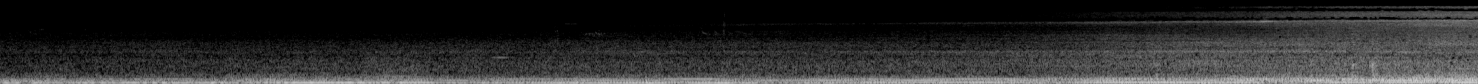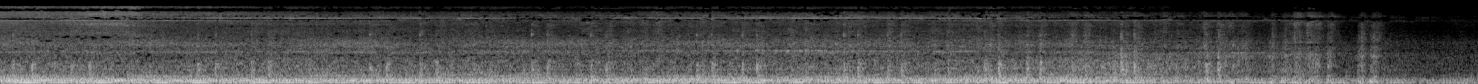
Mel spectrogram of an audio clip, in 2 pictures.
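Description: Two coupled CrossCountry Class 220 Voyager diesel-electric trains pull away and pass over a level crossing. Their underfloor diesel engines run with a steady low hum that grows louder about ten to thirteen seconds in. As the coaches cross, the wheels give a rapid clickety-clack over the rail joints.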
